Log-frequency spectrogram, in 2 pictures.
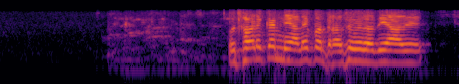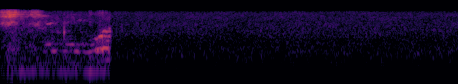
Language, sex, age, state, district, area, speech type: Dogri, male, 18-30, Jammu and Kashmir, Samba, rural, conversation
